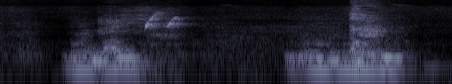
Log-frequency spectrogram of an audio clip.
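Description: A woman chanting a ritual text from a book in a flat, level-pitched monotone, in two short phrases with a pause between them.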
